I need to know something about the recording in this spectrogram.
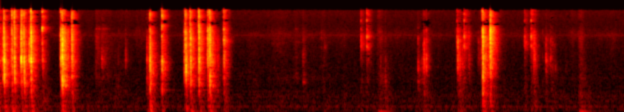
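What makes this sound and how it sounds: Fingertips type quickly on the keys of a backlit black plastic mechanical keyboard. Sharp, bright clicky keystrokes come in rapid bursts separated by short pauses, loudest at the start and growing softer and sparser toward the end, with a faint steady low hum underneath.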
